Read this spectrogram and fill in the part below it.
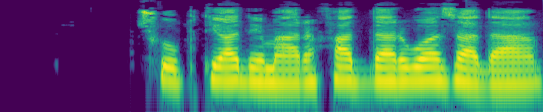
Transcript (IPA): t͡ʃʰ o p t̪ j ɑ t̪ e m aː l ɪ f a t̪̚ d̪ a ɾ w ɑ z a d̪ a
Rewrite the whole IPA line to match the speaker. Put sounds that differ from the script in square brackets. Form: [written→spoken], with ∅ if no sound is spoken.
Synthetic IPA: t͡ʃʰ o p t̪ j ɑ [t̪→d̪] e m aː [l→ɾ] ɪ f a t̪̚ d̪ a ɾ w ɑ z a d̪ a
